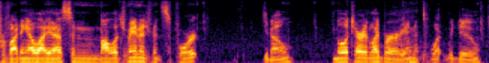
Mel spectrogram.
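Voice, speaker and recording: A man uses a raspy put-on character voice at a medium pitch. He talks at a moderate pace in a flat monotone, with long, frequent pauses. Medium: actual play. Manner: halting, self-deprecating.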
